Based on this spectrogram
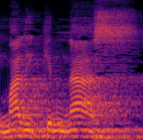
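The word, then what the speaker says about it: مَلِكِ النَّاسِ: cotil Alif itu ijma' para qarib begitu Jadi malikinnas Bismillahirrohmanirrohim Qul a'udzu birabbinnas malikinnas ilahinas nesyri ruas-ruas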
